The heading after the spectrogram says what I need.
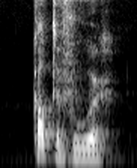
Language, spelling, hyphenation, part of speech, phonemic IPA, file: Dutch, kattenvoer, kat‧ten‧voer, noun, /ˈkɑ.tə(n)ˌvur/, Nl-kattenvoer.ogg
- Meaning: cat food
